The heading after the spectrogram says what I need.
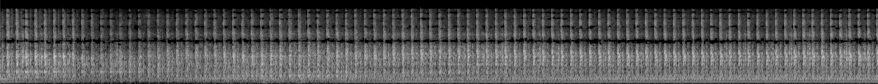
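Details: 1990 Toyota Supra Turbo 5-speed idling with a sharp, regular, fairly loud ticking knock at about 214 per minute; engine knocking, cause not determined.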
